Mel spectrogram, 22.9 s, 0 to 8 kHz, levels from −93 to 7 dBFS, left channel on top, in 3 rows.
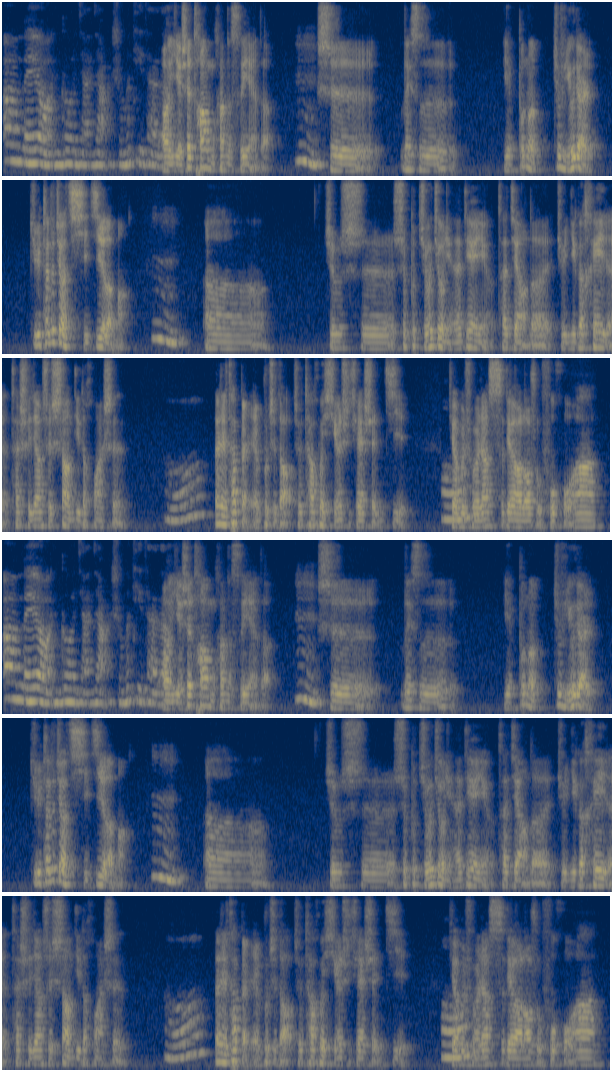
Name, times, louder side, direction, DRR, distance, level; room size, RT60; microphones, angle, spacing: voice 1, 0.0-2.1 3.7-4.0 9.5-9.9 17.3-17.8 20.7-21.2, right 2 dB, 75° right, 0.9 m, -33 dB
voice 2, 2.0-3.3 4.0-4.6 5.0-5.7 6.3-7.4 8.0-9.2 10.2-10.9 11.7-16.8 17.9-20.3 20.8-22.7, left 3 dB, 40° left, 0.4 m, -30 dB
2.3 x 2.3 x 2.3 m
head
